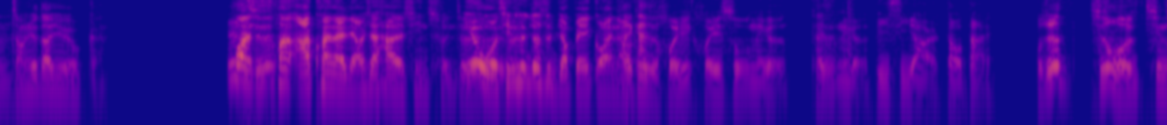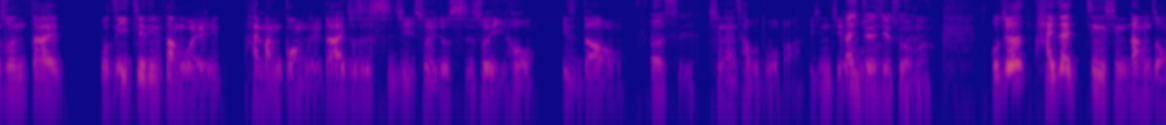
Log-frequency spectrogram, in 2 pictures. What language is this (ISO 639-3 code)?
zho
